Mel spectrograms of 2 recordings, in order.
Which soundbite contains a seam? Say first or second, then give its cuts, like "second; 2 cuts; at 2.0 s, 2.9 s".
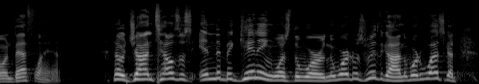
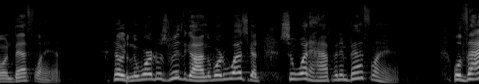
second; 2 cuts; at 1.3 s, 2.8 s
